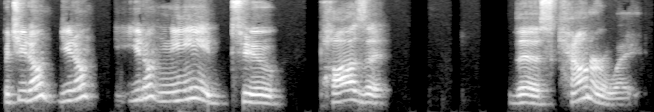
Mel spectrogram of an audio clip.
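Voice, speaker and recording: A man's voice: sits high, lively intonation, slow. A man speaking as a podcast guest, thinking aloud in a conversational, discursive way and voicing imagined exchanges to make his arguments. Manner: discursive, argues through imagined dialogue.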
